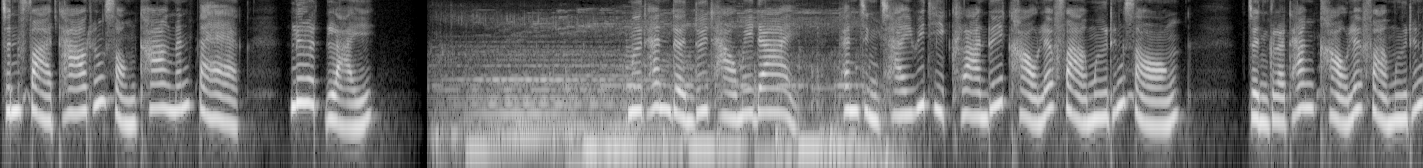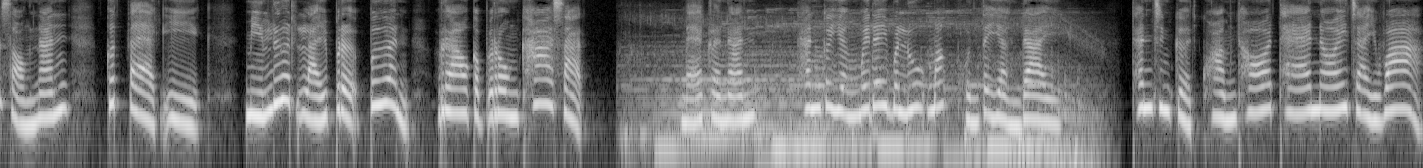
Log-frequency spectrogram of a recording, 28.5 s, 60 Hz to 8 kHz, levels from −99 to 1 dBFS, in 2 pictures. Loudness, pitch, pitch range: -18 LUFS, 280 Hz, 240-330 Hz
